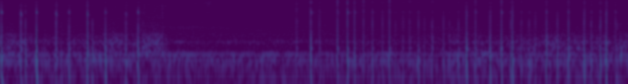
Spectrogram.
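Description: Long nails scratch and tap a small, colorful printed cardboard box that appears hollow, held close to a fluffy microphone before it is lifted up. Dozens of quick, dry clicks with bright edges are heard, pausing briefly for softer scratching in the middle. A low, steady hum runs underneath throughout.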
